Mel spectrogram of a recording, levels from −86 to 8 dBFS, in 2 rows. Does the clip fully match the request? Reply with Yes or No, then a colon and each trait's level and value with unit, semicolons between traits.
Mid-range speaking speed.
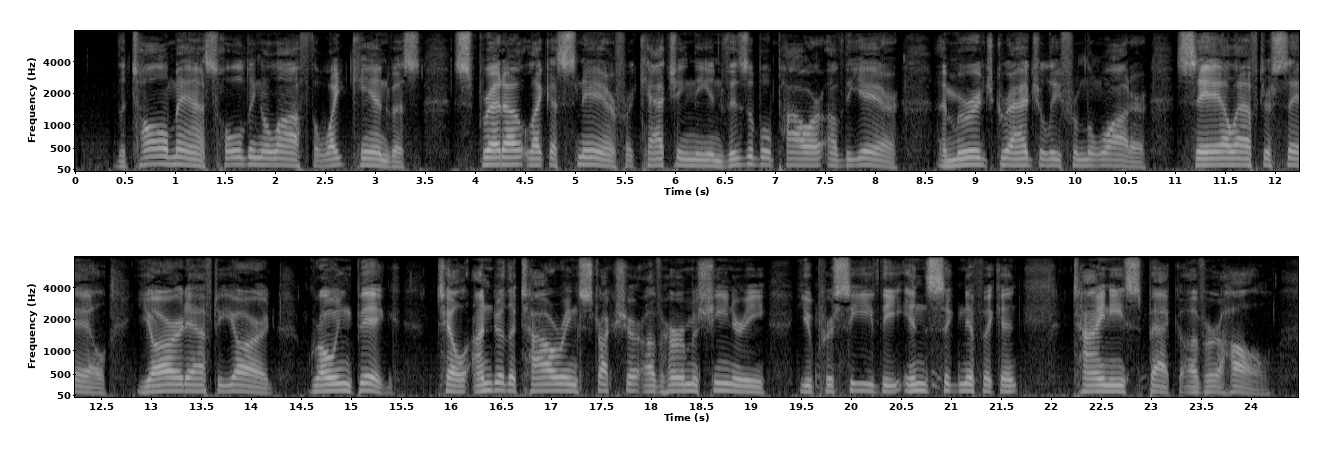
No: slow, 125 wpm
